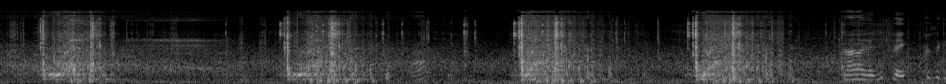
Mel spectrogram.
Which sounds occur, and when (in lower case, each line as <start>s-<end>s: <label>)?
0.0s-9.4s: background noise
6.8s-7.9s: lawn mower
8.4s-8.4s: generic impact sounds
